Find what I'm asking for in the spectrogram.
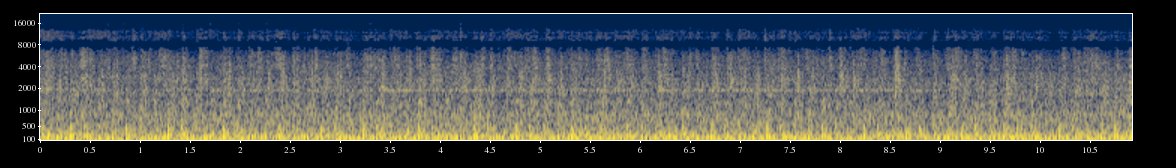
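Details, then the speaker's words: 2016 Maytag Bravos XL dryer (MEDB835DW3), trash-picked, running empty: a low, steady drum rumble with an uneven soft knock about three times a second. Airflow reads good; the source is unidentified. "so yeah it it makes noise it's got kind of a knocking noise it's got a little knocking noise to it so but it does"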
